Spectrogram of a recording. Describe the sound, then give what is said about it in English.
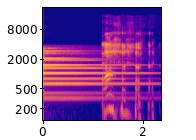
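A doorbell chime rings out in a steady, sustained tone that slowly fades, while a voice starts talking over it about halfway through. “We're going to do this doorbell.”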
